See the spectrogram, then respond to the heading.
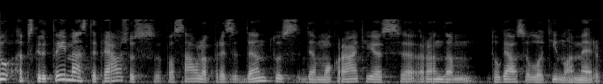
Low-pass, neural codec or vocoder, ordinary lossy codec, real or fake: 10.8 kHz; none; MP3, 32 kbps; real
